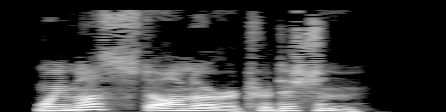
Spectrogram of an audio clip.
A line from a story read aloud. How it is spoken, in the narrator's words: he says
